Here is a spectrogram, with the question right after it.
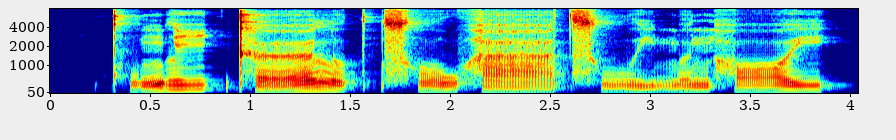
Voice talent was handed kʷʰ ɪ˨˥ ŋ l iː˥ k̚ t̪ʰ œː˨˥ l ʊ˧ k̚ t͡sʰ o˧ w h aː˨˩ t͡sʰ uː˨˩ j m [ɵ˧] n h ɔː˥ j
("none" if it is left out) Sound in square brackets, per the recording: ɵ˧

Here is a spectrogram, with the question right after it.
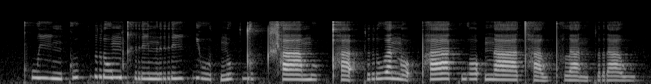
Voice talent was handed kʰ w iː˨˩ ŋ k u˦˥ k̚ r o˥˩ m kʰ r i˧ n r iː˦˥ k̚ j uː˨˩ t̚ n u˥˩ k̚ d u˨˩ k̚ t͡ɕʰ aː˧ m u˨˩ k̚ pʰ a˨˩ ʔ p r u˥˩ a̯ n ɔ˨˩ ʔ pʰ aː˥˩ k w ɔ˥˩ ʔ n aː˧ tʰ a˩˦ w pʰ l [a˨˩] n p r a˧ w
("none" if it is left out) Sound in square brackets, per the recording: a˨˩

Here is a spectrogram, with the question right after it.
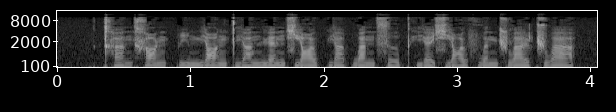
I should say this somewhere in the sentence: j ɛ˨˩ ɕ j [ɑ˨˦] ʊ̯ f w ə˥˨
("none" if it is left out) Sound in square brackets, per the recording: ɑ˨˦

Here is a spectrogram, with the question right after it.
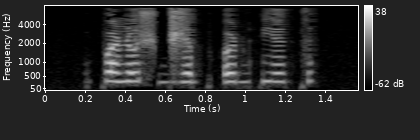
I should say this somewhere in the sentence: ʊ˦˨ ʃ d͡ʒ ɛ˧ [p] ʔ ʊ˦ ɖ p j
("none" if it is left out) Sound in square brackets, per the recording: p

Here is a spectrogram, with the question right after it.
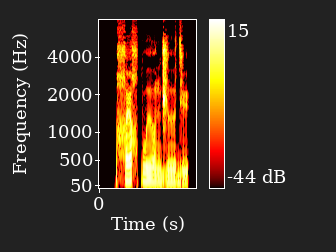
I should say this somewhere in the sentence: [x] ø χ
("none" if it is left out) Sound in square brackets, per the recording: χ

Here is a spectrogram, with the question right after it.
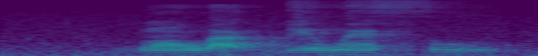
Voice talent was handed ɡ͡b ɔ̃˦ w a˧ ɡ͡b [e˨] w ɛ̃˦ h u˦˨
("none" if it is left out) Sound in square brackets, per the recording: e˦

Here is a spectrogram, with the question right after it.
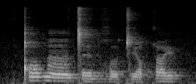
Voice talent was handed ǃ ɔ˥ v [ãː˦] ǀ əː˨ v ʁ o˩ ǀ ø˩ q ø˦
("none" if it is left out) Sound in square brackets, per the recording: ãː˦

